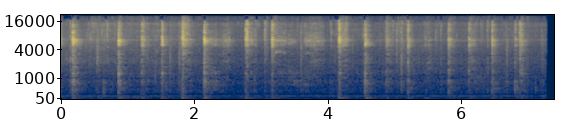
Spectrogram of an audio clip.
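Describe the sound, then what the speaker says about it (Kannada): Chopped onions fry in hot oil with chillies for a spicy traditional dry fish curry, a steady close sizzle broken by rhythmic scraping stir strokes roughly every half second. "ನೆಕ್ಸ್ಟ್ ಈರುಳ್ಳಿ ಸೇರಿಸಿ, ಚೆನ್ನಾಗಿ ಫ್ರೈ ಮಾಡಿ"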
